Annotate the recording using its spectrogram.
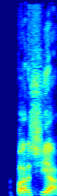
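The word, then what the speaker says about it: Persia: सिलोन मतलब वो सिलोन, इस तरीके से उसका प्रोनाउंसिएशन होगा, राइट, पर्शिया, करेक्ट पर्शिया, ये ध्यान रखना आप, ठीक है।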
